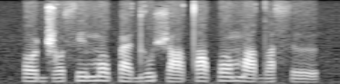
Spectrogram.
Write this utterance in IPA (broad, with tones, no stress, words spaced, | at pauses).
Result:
ɔ˨ ɖ͡ʐɔ˨se˦mɔ˦ pa˨do˦ ʃəː˨tˤy˦ pɔ˦mɔ˨dˤə˨səː˨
